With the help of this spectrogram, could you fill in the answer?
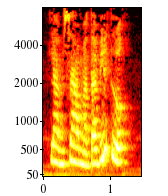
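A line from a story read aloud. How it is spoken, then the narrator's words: Angry. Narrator (Vietnamese): Bùi Nguyên Ca tức giận nói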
